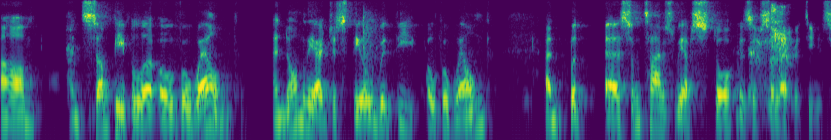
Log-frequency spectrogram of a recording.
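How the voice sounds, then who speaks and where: At a fairly quick pace, a man with a medium pitch speaks in very wide pitch swings. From England, Liverpool. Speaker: convention staff manager. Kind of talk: casual chat. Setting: video call.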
